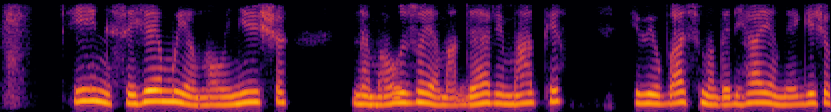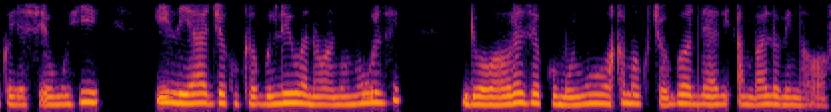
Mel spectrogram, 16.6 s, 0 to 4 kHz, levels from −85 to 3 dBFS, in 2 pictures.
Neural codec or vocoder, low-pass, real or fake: codec, 24 kHz, 0.9 kbps, WavTokenizer, medium speech release version 1; 3.6 kHz; fake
